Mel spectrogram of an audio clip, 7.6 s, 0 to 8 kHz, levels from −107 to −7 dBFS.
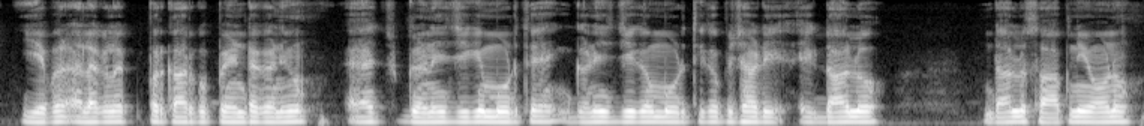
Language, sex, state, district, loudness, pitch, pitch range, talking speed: Kumaoni, male, Uttarakhand, Tehri Garhwal, -16 LUFS, 115 Hz, 115-120 Hz, 190 wpm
